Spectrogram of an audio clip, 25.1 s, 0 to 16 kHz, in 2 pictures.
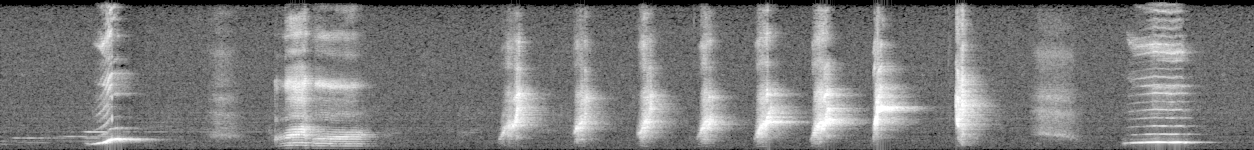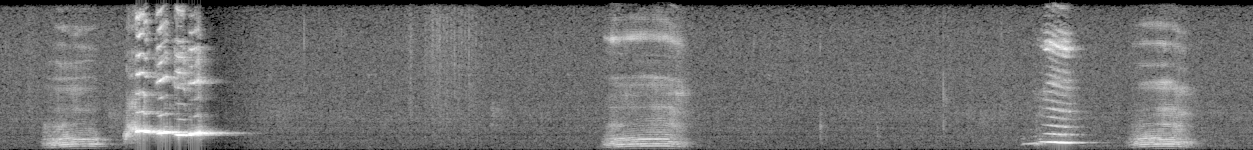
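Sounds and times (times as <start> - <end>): parrot calls: 0.0 - 1.7, 2.8 - 3.9, 5.0 - 9.9, 13.0 - 15.0, 18.6 - 19.6, 22.8 - 24.6
parrot whistling: 0.0 - 1.7, 5.0 - 9.8, 11.2 - 12.2, 13.8 - 15.0, 22.8 - 23.6.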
